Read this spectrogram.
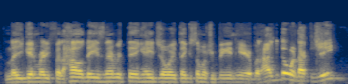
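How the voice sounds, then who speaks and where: A man's voice: mid-range voice, very fast, darkish tone, slightly rough. Casual man hosting a video call. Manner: casual, filler-heavy, repeats himself, joking. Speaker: host. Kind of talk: casual interview chat.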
